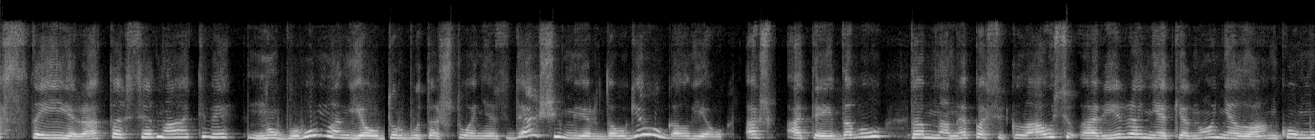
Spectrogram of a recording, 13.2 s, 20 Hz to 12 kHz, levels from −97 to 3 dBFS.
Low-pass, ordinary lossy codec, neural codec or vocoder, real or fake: 9.9 kHz; Opus, 32 kbps; none; real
